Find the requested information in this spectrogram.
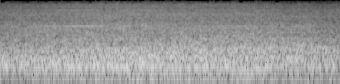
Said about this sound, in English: An electric foot dryer. It looks just like a hand dryer, except that it's placed near the floor at an angle comfortable to dry your feet.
